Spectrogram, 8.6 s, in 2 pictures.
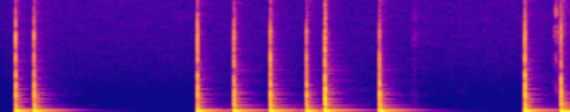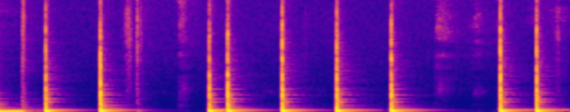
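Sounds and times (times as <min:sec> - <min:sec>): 
African tambora drum: 0:01.5 - 0:03.1, 0:04.0 - 0:08.5.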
